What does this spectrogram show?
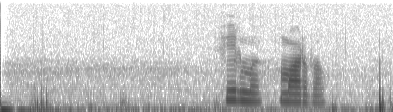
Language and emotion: Russian, neutral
